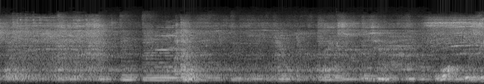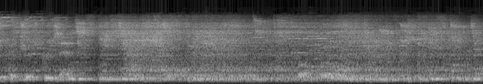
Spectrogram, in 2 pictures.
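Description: Film trailer soundtrack playing from a VHS tape through a television's speaker: music with snatches of dialogue and a crash.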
